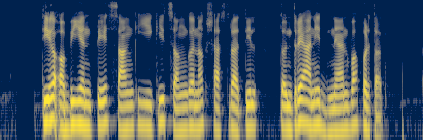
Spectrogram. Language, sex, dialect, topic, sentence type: Marathi, male, Varhadi, banking, statement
